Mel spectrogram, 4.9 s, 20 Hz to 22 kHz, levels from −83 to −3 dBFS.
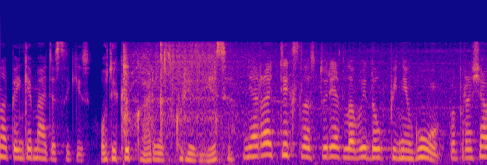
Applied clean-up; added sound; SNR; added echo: none; Idling / Engine starting / Car; 11 dB; none.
